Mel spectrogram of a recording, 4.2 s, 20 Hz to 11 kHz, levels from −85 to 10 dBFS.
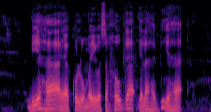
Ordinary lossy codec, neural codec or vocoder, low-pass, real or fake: MP3, 96 kbps; none; 9.9 kHz; real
